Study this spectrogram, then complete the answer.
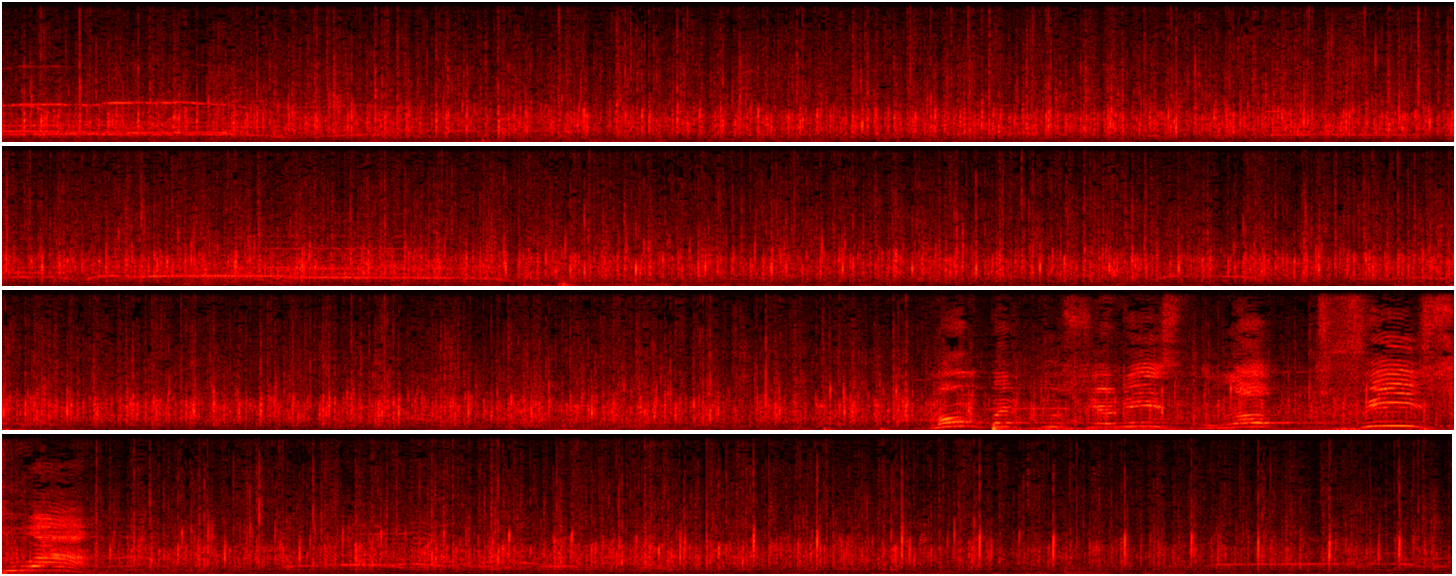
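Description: A large crowd applauds and cheers steadily.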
